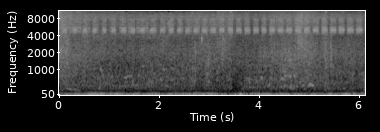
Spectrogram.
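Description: An insect chirping in a steady, even high-pitched pulse, about seven pulses a second, over a low rumble on the microphone.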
